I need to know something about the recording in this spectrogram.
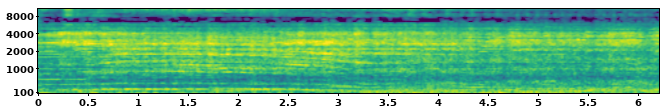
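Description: Amateur rock band playing live: a boy singing into a microphone over electric guitar and an electronic drum kit.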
